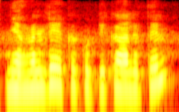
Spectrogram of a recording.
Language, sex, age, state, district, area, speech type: Malayalam, female, 30-45, Kerala, Idukki, rural, spontaneous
